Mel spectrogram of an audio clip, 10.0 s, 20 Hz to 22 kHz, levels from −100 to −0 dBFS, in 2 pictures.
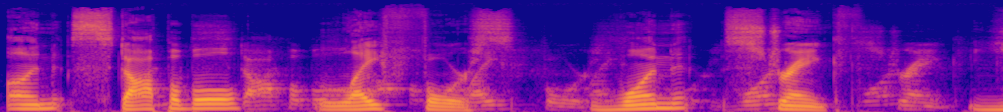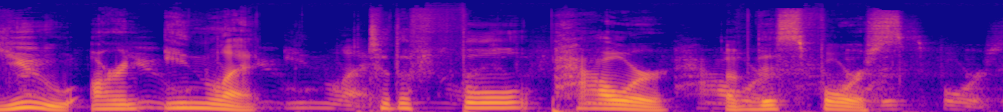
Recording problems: echo of what is said; noticeable; throughout; 600 ms later, 15 dB below the speech

